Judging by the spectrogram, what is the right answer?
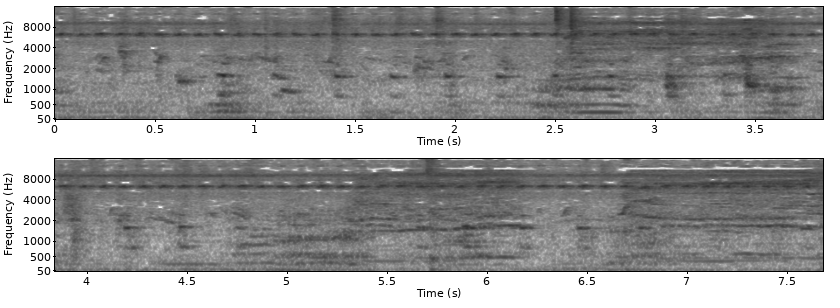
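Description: A flock of broiler chickens clucking and peeping, many short calls overlapping.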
